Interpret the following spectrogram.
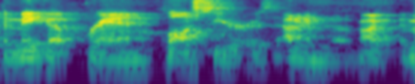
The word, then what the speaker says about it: Glossier: Like, yeah, I think they do it for like the somebody had mentioned like the makeup brand Glossier. I don't even know. Am I pronouncing that right? Yeah, Glossier.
